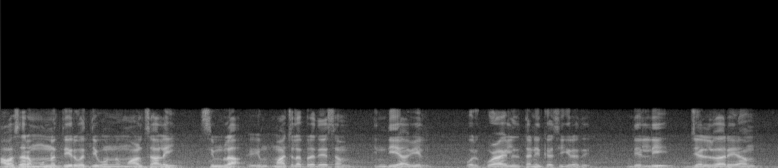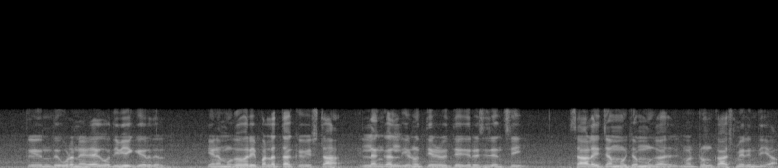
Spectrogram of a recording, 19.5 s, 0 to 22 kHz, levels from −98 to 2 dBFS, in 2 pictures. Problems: none marked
